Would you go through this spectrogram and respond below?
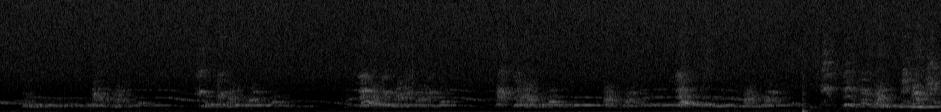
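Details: Several pet dogs howling indoors when their owner goes upstairs without them: overlapping wavering howls with falling and rising slides, in bursts every second or two, joined by yips, with one sharp knock near the end.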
